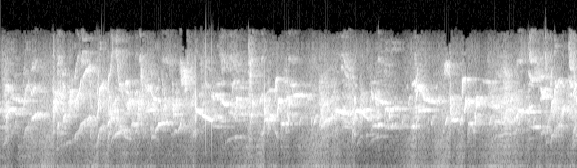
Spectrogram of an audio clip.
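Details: Black siskin × Russian canary mule, crested and half variegated, trained on European goldfinch notes, delivers a continuous rapid twittering song of high chirps, trills and buzzy slurs over a low background hum.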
